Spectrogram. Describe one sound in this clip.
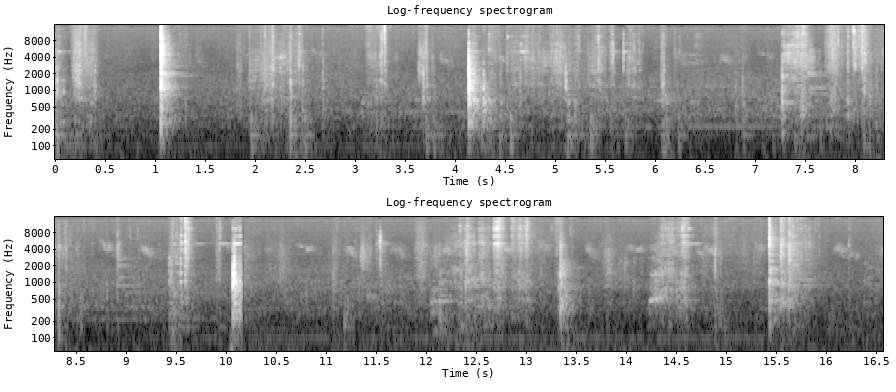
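Metal tongs click against pastries on a wooden board.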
